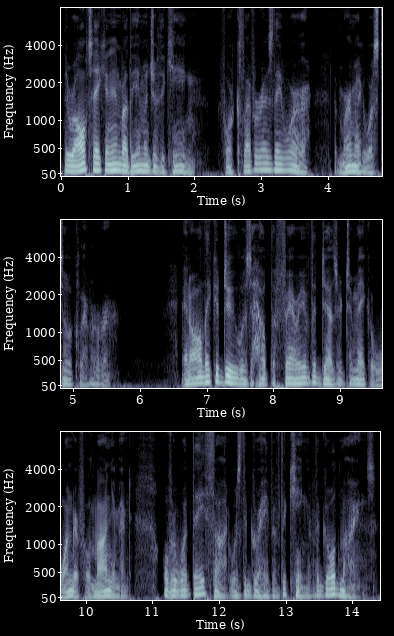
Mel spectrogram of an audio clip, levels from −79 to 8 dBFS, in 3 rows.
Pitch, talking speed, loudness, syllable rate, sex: 85 Hz, 225 wpm, -20 LUFS, 5.9 syllables/s, male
